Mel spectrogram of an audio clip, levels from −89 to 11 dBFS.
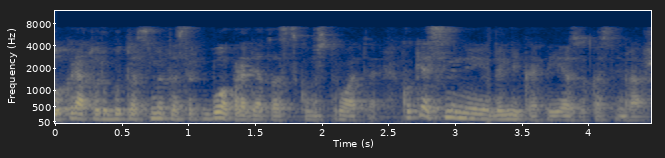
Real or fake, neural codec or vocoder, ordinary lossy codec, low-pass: real; none; AAC, 32 kbps; 7.2 kHz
